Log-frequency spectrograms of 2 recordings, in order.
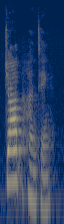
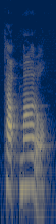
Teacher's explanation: Remember, hold it, don't release the final stop.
